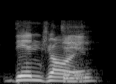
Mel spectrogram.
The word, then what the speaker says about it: Din Djarin: Yeah, Din Djarin.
